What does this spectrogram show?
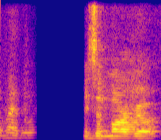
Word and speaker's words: Margot: that it's actually Feld yay yeah that's that's pronounced Margot by the way is it Margot m a r g o t Marco Okay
